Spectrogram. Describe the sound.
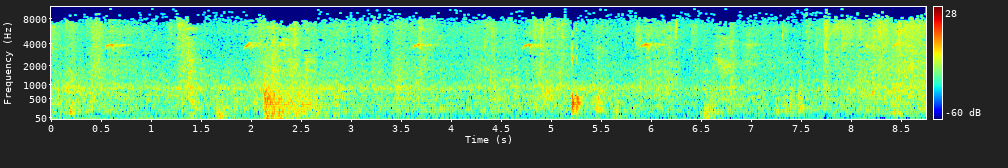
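Doors are shut, first at the entrance and then in this room, giving a few dull knocks and scrapes at uneven intervals over a low, steady background.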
